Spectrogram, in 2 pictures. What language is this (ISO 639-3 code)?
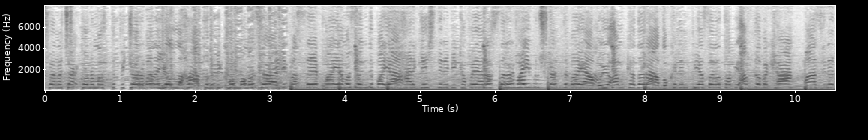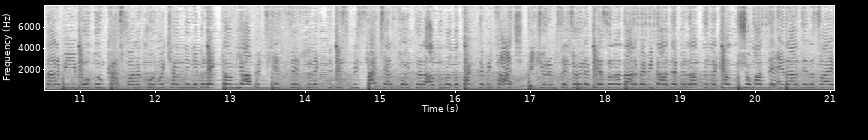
tur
